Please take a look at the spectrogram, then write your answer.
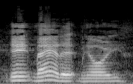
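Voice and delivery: ordinary talk

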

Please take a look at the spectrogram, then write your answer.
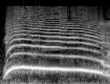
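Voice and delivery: loud, very high, long "woo"; imitating an ecstatic worshiper's holler; shouted whoop. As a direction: let out a piercing revival whoop. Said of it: "he was shouting, he was going".

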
